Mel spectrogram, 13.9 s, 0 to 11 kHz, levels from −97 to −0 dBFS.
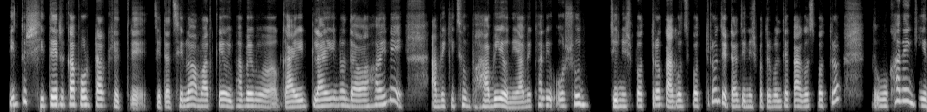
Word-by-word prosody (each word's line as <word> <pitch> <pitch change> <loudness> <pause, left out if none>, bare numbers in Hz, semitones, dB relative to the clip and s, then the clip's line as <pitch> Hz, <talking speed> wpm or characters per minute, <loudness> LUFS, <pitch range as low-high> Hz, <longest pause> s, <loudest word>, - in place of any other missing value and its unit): কিন্তু 230 +8 -1 0.2
শীতের 220 +3 +5
কাপড়টার 215 -2 +4
ক্ষেত্রে 165 -7 -3 0.3
যেটা 155 -1 -1
ছিল 185 -1 -2
আমারকে 180 0 0
ওইভাবে 180 +2 +1
ওয়া 170 -3 0 0.2
গাইডলাইনও 185 +5 +1
দেওয়া 175 0 +1
হয়নি। 240 +11 0 0.6
আমি 170 +1 -1
কিছু 195 +3 -7 0.2
ভাবিওনি। 170 -1 +3
আমি 170 - -4
খালি 215 -1 -3 0.2
ওষুধ 235 +6 +1 0.4
জিনিসপত্র, 180 +2 0 0.2
কাগজপত্র, 180 - 0 0.2
যেটা 175 - +2
জিনিসপত্র 170 0 -5
বলতে 170 +3 -1
কাগজপত্র 180 +4 -1 0.6
তো - - -12 0.2
ওখানে 335 - -1
গিয়ে 195 -4 -1
185 Hz, 115 wpm, -22 LUFS, 175-205 Hz, 0.6 s, শীতের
